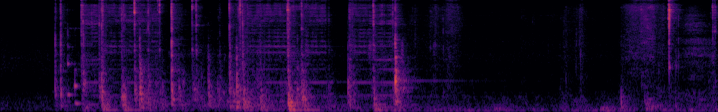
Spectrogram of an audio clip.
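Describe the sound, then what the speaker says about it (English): A Bernina sewing machine stitching with red thread, bursts of rapid mechanical clatter starting and stopping, close and clear, with quieter gaps between runs. "let's go over to the machine and start stitching"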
